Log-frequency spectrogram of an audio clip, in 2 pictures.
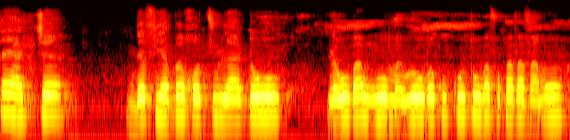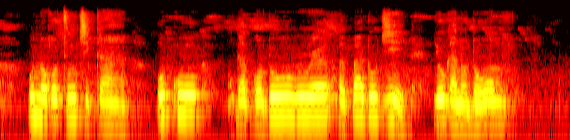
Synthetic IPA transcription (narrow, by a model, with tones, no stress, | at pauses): t̪a˦ja˨t͡ʃɛ˦ | ɖ̪ɛ˨fi˦a˨bə˦xɔ˨t͡ʃu˦la˦d̪e˦wo˦ | lɛ˨wo˦va˦wu˦wo˦mɛ̃˨ɾe˦wo˦bə˦ku˦ku˦o˦d̪o˦wo˦va˦fɔ˨k͡pa˦va˦va˨mo˦ | wo˦nɔ̃˨xɔ˨t͡ʃu˦ŋũ˦t͡ɕi˨kã˨ | wo˦ko˦ | ɡa˨k͡pɔ˨d̪o˦wo˦ɾo˦ɾe˦ə˨k͡pa˦d̪o˦d͡ʑi˦e˨ | je˦wo˦ɡa˨nɔ̃˨ɖ̪ɔ˨wo˦m˦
